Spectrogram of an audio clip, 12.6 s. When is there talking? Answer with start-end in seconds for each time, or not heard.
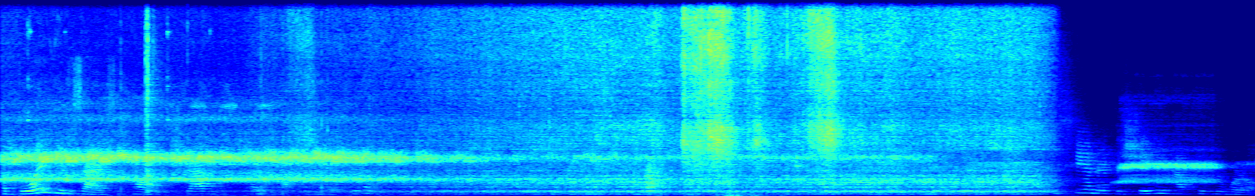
0.0-3.8, 10.4-12.5.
